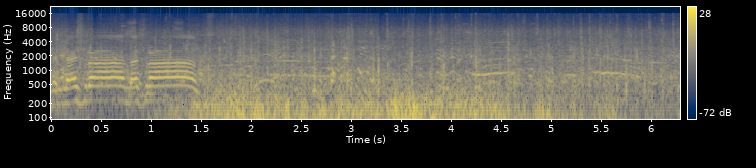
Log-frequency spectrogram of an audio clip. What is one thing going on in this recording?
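A crowd of spectators nearby cheers and calls out.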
